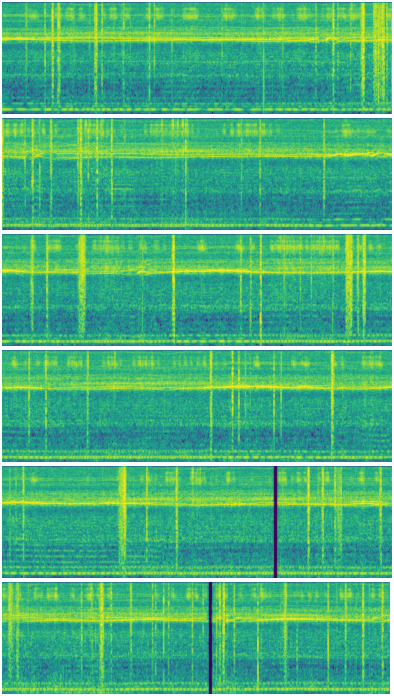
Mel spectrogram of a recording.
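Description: Multirotor drone's electric motors and propellers holding a steady hum while it hovers and creeps along in loiter mode, with two brief dropouts near the end.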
